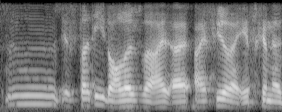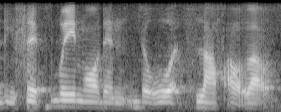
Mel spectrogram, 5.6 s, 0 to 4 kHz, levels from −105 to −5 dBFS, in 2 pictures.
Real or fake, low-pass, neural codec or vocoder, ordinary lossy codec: fake; 3.6 kHz; codec, 16 kHz, 2 kbps, X-Codec, HuBERT features, trained on general audio; none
